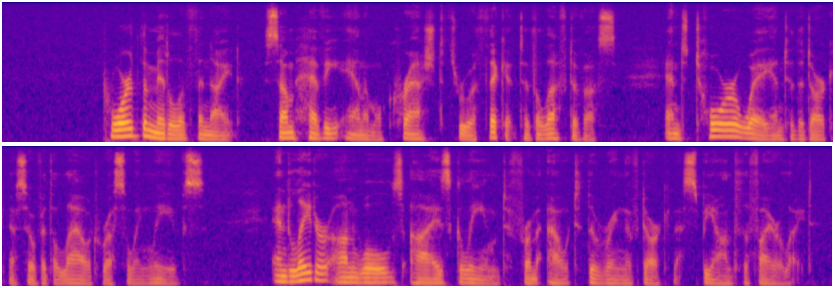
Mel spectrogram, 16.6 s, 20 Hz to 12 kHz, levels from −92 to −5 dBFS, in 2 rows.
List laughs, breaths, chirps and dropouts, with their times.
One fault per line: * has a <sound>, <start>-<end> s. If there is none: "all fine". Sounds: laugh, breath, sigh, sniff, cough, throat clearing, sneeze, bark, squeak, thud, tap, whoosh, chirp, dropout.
all fine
